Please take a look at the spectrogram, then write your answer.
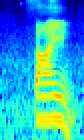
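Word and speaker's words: sign: कहीं पर भी आई जी एन मिल जाए किसी वर्ड में तो उसका मतलब होता है आइन, जी वहाँ पर साइलेंट हो जाता है। एग्जाम्पल्स साइन, डिजाइन, तो देखना डिजाइन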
